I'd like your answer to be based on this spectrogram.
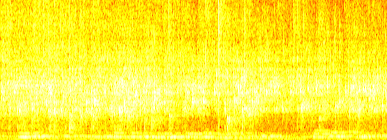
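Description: Ridge gourd thecha frying in hot oil with mustard seeds and cumin, a steady close hiss and crackle of sizzling that runs unbroken throughout.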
